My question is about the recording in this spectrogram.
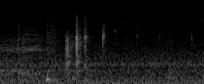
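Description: Faint, light clicks of tarot cards being handled, a few small clicks clustered between about half a second and a second in.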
